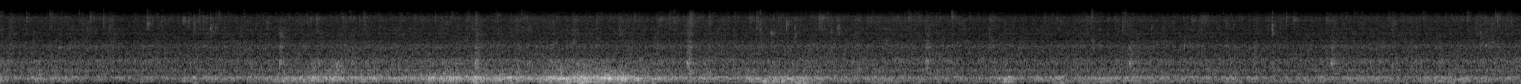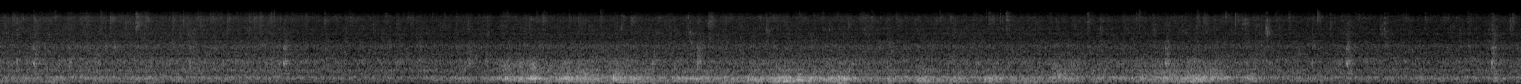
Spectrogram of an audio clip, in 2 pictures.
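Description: Steady rain during a thunderstorm, with two long rolls of thunder: the first builds to its loudest about six seconds in, and the second comes around twenty seconds in.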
